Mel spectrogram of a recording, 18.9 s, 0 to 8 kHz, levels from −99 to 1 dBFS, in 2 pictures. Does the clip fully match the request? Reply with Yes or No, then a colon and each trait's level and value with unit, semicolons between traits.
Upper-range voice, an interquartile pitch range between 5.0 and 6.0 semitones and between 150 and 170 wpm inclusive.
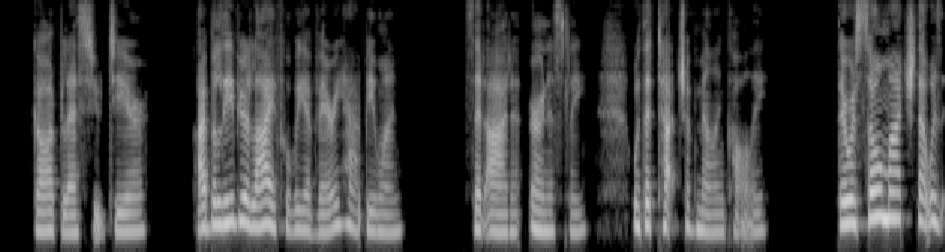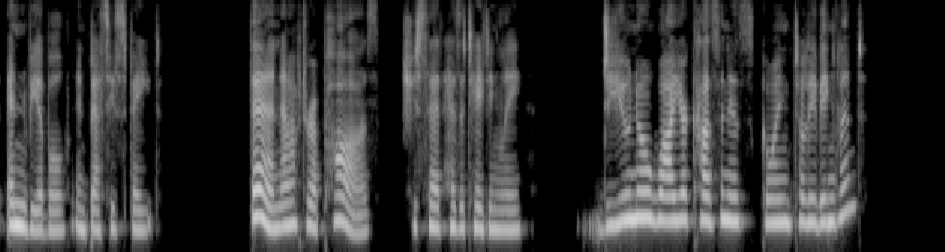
Yes: high, 210 Hz; wide, 5.6 semitones; average, 165 wpm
